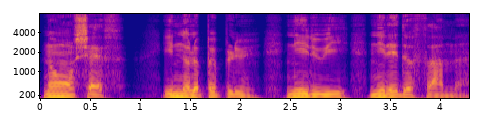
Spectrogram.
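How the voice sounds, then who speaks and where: A man voicing an impatient, gruff middle-aged police inspector who talks in an excitable, insistent way, for an audiobook. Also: on the low side, takes it slowly, no echo, clean studio sound. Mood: confident. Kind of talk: audiobook character voice.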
